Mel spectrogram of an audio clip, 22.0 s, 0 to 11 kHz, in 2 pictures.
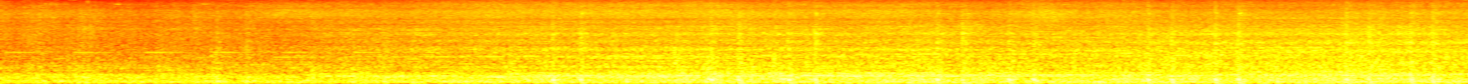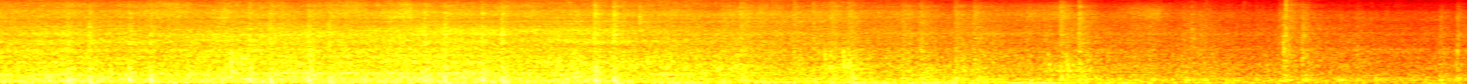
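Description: Chiba New Town Railway 9100-series electric train passing close by. The rumble builds over a few seconds, and the wheels clack regularly over the rail joints through the middle, with a low motor hum rising slightly in pitch. The sound fades away as the last car goes by.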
